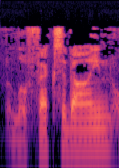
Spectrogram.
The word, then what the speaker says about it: lofexidine: Lefexidine uh, lofexidine, lofexidine or lofexidine. I'll spell it for you. L O F E X I D I N E.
